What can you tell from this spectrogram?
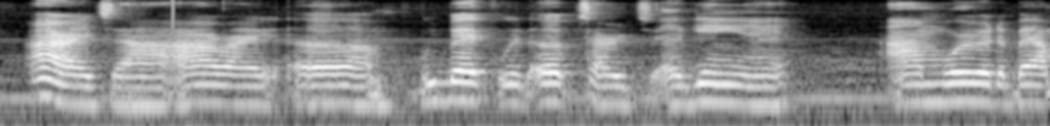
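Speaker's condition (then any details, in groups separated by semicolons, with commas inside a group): Cerebral palsy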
